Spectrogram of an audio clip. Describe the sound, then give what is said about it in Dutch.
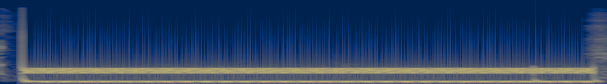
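Vibrations of a star, which vibrates like a gong, converted into sound for a citizen-science project in Leuven: a steady, electronic-sounding drone of sustained tones, a low buzzing hum beneath a clear mid-pitched tone, holding evenly for about three seconds, with no voices. “En die vragen mensen om te luisteren naar het geluid van trillende sterren.”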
